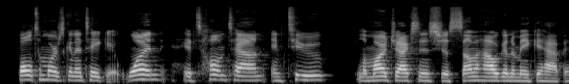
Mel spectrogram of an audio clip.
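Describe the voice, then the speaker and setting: In a very clean recording with a silent background, a woman talks at a fairly quick pace and medium pitch with ordinary pitch variation. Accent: Spanish. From Los Angeles, US West Coast. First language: Spanish. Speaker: sports podcast co-host. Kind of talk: casual chat.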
